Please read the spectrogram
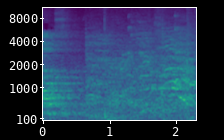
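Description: A basketball bounces once on the hardwood gym floor about a second in, heard in a large, echoing gymnasium over background chatter.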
